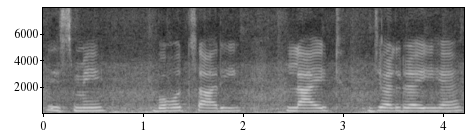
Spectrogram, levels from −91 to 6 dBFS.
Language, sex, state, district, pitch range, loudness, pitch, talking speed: Hindi, female, Haryana, Jhajjar, 230-245 Hz, -18 LUFS, 235 Hz, 100 wpm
